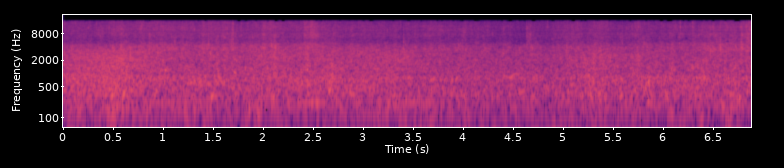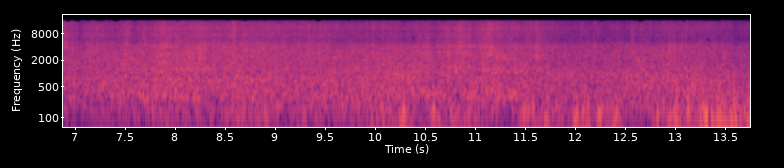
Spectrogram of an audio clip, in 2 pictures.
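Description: Mediterranean sea waves washing on the beach, with wind buffeting the microphone in low rumbling gusts that grow stronger near the end.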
